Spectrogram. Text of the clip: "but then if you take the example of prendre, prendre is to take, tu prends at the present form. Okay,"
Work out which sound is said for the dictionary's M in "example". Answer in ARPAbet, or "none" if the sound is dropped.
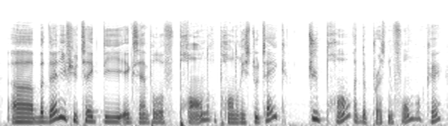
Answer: M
